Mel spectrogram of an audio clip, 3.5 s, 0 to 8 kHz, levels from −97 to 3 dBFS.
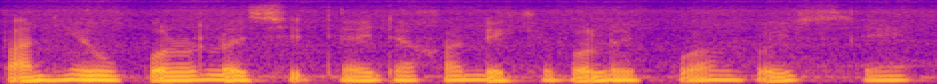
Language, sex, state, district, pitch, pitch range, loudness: Assamese, male, Assam, Kamrup Metropolitan, 155 Hz, 145-155 Hz, -16 LUFS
